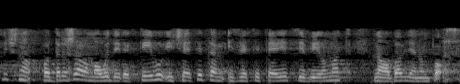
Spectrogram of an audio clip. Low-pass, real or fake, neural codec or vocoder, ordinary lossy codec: 5.4 kHz; real; none; none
